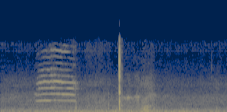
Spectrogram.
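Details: Snowshoe cat playing fetch indoors: one clear, high, ringing meow lasting about half a second, then a sharp click, a faint second murmur and quiet room hum.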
